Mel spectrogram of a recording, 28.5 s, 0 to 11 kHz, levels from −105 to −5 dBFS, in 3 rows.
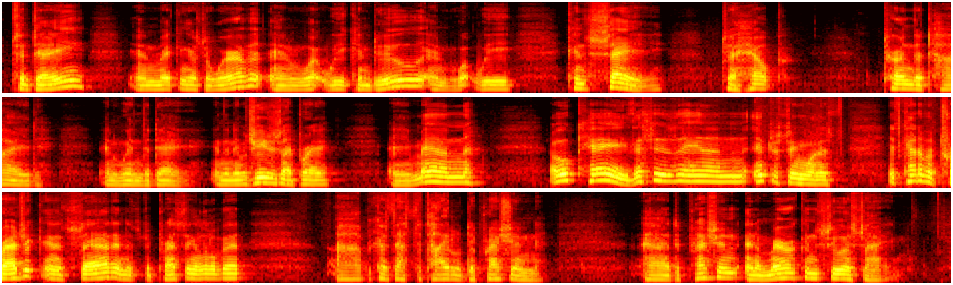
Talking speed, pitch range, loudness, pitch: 140 wpm, 105-135 Hz, -33 LUFS, 110 Hz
